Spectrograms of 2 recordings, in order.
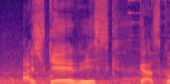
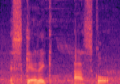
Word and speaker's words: Eskerrik asko: Eskerrik casco. No. Oh, man. All right, so now I see how it's spelled. I think I'll do better this time. Eskerrik asko. Yeah, that one.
